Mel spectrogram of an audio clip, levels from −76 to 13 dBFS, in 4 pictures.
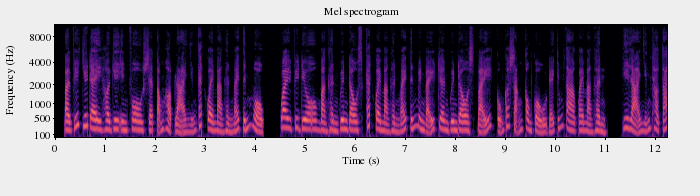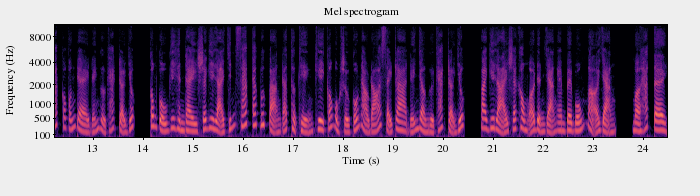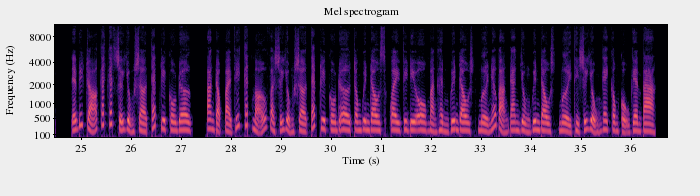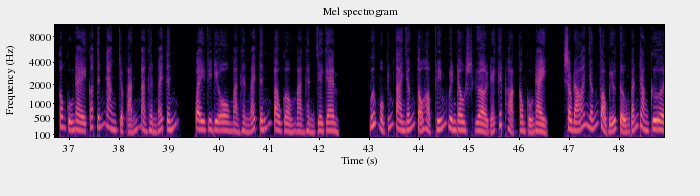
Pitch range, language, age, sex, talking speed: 180-225 Hz, Vietnamese, 20-39, female, 240 wpm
